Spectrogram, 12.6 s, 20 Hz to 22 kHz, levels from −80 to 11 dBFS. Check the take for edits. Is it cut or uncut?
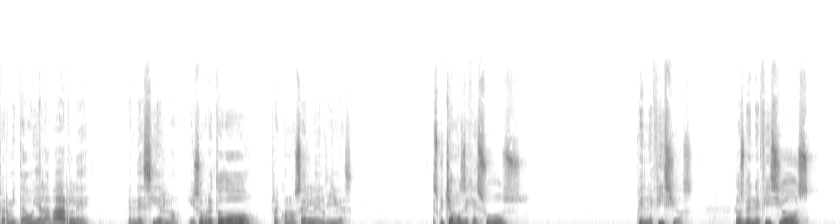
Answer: cut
